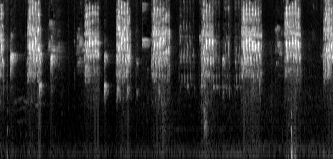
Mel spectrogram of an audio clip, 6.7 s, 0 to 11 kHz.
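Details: Recessive pied budgie chick hatched early June 2020, offspring of white recessive pied and albino red-eye parents, during feeding; evenly paced scratchy rasps about every half second, with short softer notes between and a couple of thuds.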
